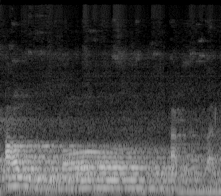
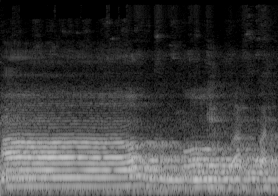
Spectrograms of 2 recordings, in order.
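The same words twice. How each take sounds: First: The first vowel of Allahu is kept short. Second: The first vowel of Allahu is drawn out long. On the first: It states that God is the greatest. The speaker calls it right. "A-nya harus pendek" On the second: It asks whether God is the greatest. The speaker calls it wrong. "salah total, salah besar"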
